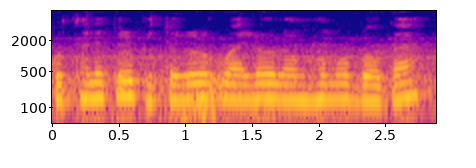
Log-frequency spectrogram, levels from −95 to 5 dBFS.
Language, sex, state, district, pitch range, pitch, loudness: Assamese, male, Assam, Kamrup Metropolitan, 140-150 Hz, 145 Hz, -14 LUFS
